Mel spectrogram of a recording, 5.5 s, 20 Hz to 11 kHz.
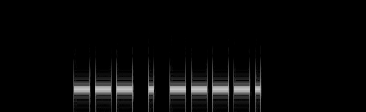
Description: Morse code, heard as a keyed tone, about 15 wpm, 700 Hz. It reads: OE9
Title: Callsign Prefixes for Top 50 DXCC - 15wpm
